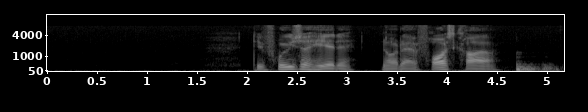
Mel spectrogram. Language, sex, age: Danish, male, 59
